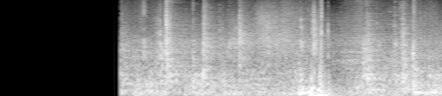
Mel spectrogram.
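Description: Dead silence for about half a second, then an abrupt cut into loud backstage commotion: a noisy jumble of crowd and movement with scattered knocks and a heavy thump about one and a half seconds in.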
